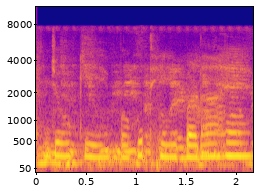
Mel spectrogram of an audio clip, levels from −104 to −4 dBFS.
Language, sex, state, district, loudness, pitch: Hindi, female, Punjab, Fazilka, -15 LUFS, 195 Hz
